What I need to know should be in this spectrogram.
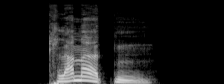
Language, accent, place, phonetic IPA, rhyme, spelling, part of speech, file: German, Germany, Berlin, [ˈklamɐtn̩], -amɐtn̩, klammerten, verb, De-klammerten.ogg
- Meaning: inflection of klammern: 1. first/third-person plural preterite 2. first/third-person plural subjunctive II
